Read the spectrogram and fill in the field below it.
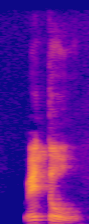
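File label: "veto", Malay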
